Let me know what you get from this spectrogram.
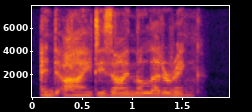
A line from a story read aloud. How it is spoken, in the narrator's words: brags Lucius, much closer, a smug whisper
